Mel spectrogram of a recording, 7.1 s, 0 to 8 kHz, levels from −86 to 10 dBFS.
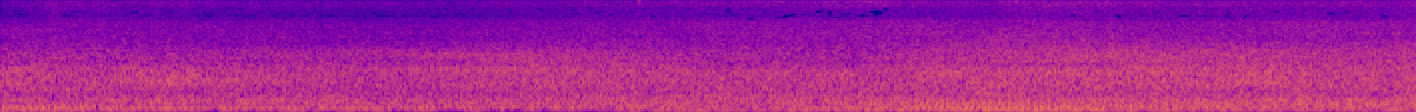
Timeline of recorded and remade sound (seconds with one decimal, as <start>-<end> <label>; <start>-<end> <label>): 0.0-7.1 recorded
